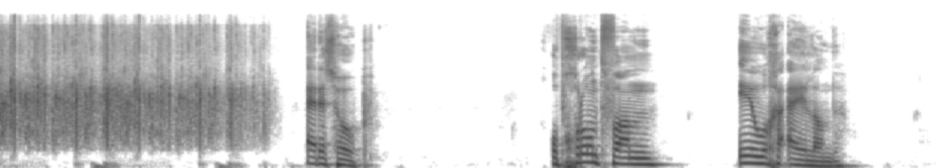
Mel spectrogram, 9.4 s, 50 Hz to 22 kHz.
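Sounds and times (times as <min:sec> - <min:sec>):
crowd applause: 0:00.0 - 0:02.8
speech: 0:03.1 - 0:03.8, 0:05.5 - 0:06.7, 0:07.4 - 0:08.5.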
